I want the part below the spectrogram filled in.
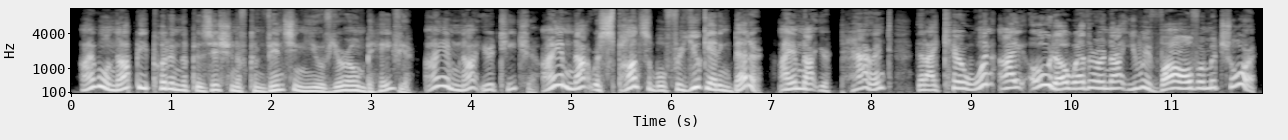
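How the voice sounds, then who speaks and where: A man's voice: very high-pitched, slightly rough, no room sound, clean studio sound, exaggerated voice. An actor voicing a sentient home ventilation system in a video game, an eloquent, dramatic male romantic with florid, formal delivery. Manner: florid, theatrical, formal wording.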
